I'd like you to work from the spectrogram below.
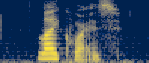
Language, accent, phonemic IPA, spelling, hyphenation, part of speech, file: English, US, /ˈlaɪkˌwaɪz/, likewise, like‧wise, adverb, En-us-likewise.ogg
- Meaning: 1. In a similar manner 2. also; moreover; too 3. The same to you; used as a response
